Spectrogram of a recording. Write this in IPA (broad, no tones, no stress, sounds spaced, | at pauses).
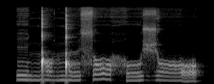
e ŋ͡ǃ ɔ ŋ͡ǃ ø s ɔ h o ʒ ɔ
